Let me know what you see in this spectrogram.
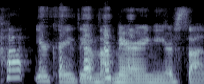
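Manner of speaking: mock speaking through laughter, scoffing, dismissive. Retelling the princess answering the queen in a story, imitating someone laughing. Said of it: "she just like started laughing".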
